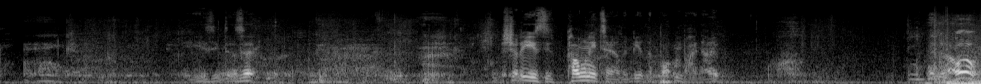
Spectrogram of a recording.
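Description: A young woman speaks calmly and closely.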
